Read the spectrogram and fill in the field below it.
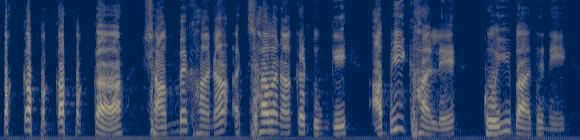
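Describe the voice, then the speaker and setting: A man doing a soft, coaxing loving mother. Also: fairly high pitch, animated, a little slow, dry recording, pitched below the performer's own voice. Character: loving mother coaxing her child to eat.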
